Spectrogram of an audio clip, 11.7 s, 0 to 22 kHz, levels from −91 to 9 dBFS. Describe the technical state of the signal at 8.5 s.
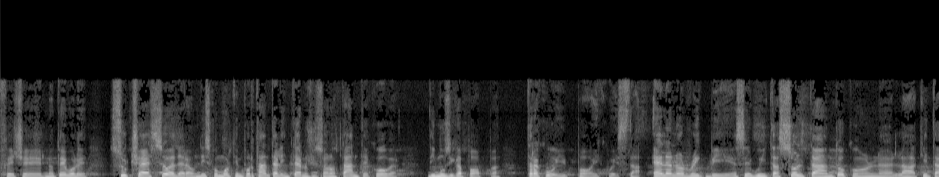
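At 8.5 s, as throughout, echo with no canceller returns the speech about 200 ms later, roughly 24 dB quieter and thinner: a distinct delayed repeat, not smeared room reverb.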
